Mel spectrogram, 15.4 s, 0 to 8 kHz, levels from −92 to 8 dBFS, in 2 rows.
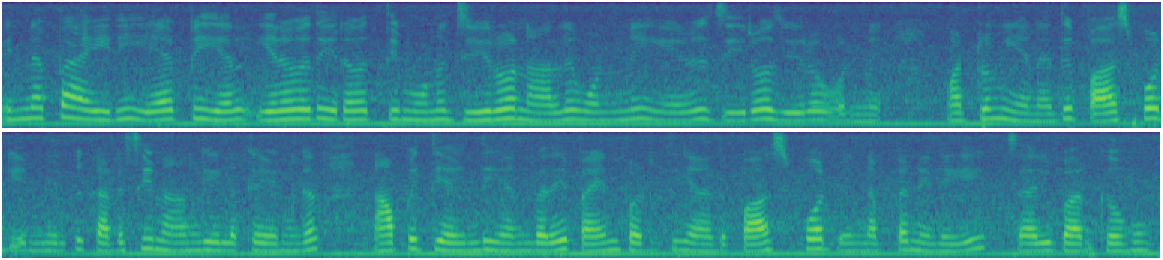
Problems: constant background noise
